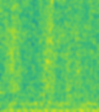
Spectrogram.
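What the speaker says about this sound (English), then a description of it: "We'll kind of melt it in this pan here." Steady sizzling of butter melting in a hot frying pan, close and continuous, with no talking.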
